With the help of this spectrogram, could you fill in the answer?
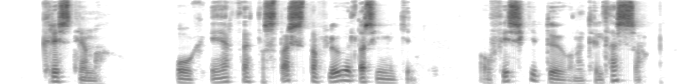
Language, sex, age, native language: Icelandic, male, 30-39, Icelandic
